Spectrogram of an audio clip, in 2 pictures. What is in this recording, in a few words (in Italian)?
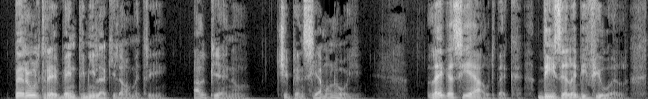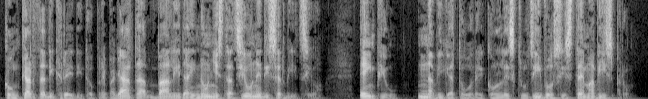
spot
